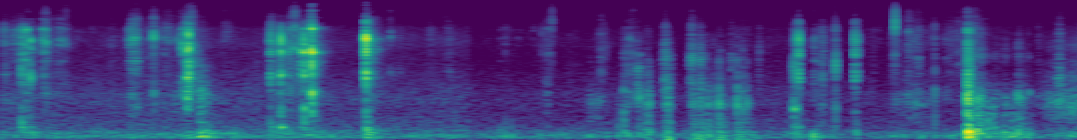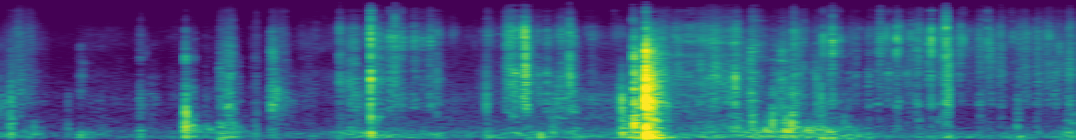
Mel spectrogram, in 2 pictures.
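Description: Small clicks and taps of plastic tools on a MacBook Pro's aluminium case and battery, then a louder scraping, crackling stretch from about eleven seconds in as a plastic opening card is worked under the glued-down battery cell, loosening its adhesive.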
